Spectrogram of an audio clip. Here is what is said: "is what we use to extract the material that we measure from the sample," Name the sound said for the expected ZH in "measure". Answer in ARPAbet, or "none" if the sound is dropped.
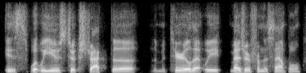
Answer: ZH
